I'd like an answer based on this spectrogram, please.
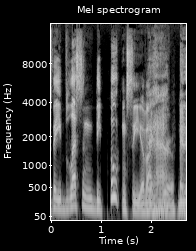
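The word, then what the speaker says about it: Irn-Bru: this large bottle of Urn Brew. It's Iron Brew. It's Iron Brew. You guys are just saying it wrong on purpose.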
